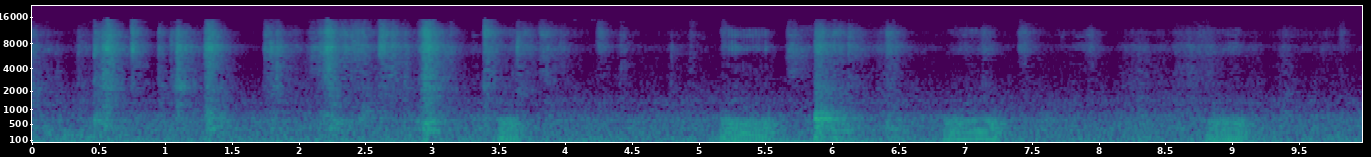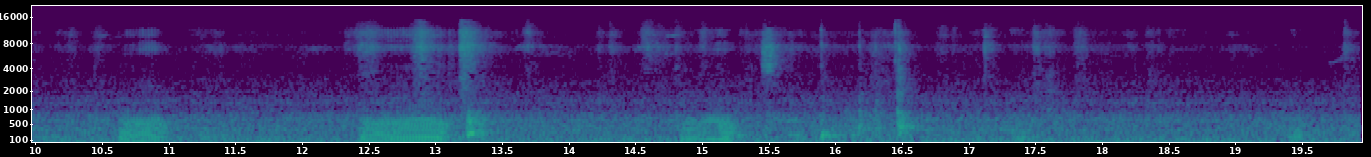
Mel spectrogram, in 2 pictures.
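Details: A pet dog sleeping soundly indoors, snoring in soft breathy rasps that recur about every one to two seconds, some louder and longer, over a faint steady hiss and scattered light clicks.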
